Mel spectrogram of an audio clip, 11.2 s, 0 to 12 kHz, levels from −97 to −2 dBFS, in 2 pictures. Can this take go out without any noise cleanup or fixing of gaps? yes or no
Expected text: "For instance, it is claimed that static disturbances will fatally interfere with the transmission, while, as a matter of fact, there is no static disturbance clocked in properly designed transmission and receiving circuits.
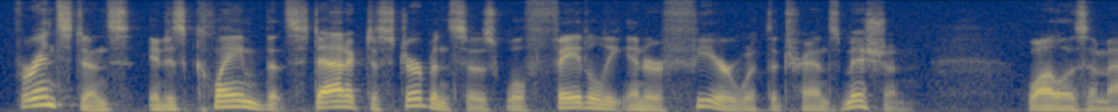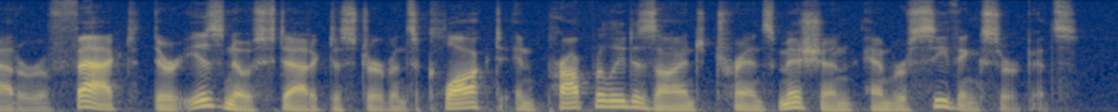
yes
